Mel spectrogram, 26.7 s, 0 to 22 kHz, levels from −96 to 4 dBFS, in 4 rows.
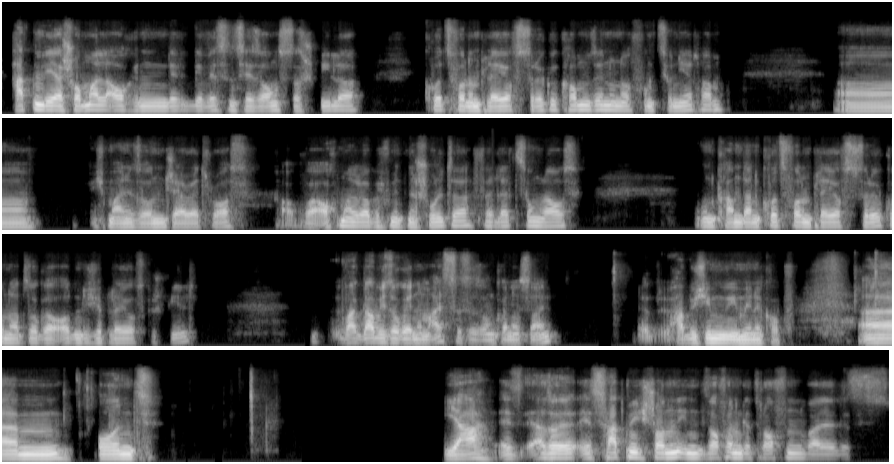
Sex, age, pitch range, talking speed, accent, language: male, 40-59, 95-110 Hz, 180 wpm, German, German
